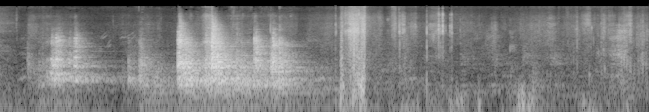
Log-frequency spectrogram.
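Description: A rusty steel door being worked open, scraping and rattling twice, then a single sharp metal clank about three and a half seconds in, followed by a few lighter knocks.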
